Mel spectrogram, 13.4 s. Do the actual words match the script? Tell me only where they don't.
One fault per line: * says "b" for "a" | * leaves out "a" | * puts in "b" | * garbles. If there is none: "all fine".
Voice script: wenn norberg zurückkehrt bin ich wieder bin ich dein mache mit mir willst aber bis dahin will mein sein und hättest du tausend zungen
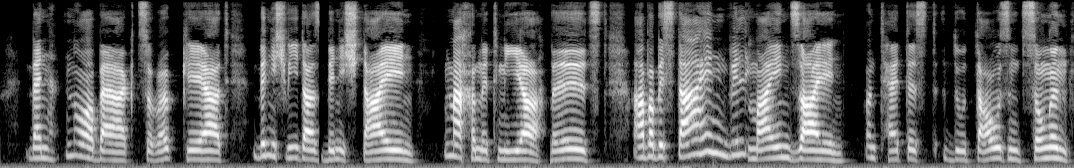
all fine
